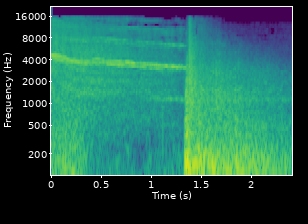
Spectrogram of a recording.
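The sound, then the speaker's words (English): A firework whistles as it rises, its tone gliding slowly downward, then bursts with one sharp, loud bang followed by a rumbling, crackling tail. No voices. “I hear fireworks.”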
